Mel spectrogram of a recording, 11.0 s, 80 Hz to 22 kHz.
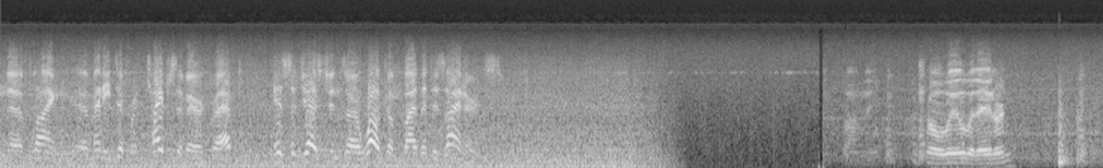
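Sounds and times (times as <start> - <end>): propeller plane engine droning: 0.0 - 7.2.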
